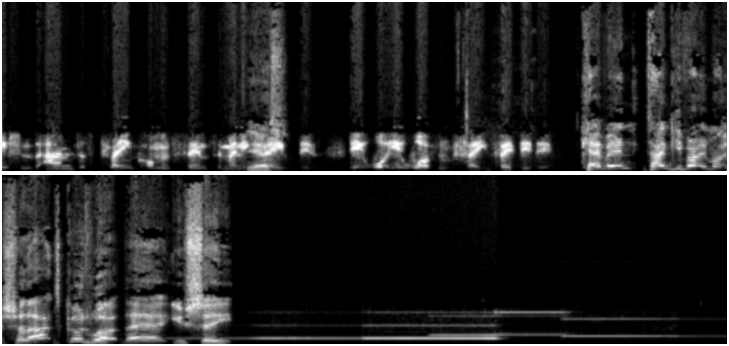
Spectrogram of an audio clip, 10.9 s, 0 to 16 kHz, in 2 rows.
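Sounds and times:
speech: 0.0s - 7.3s
electronic doorbell chiming: 6.6s - 10.8s.

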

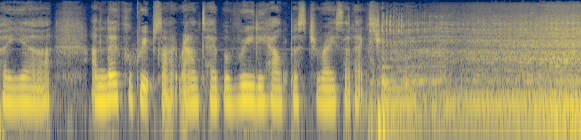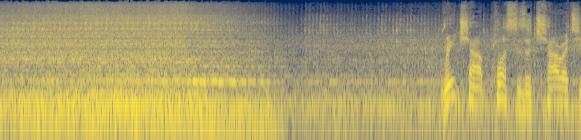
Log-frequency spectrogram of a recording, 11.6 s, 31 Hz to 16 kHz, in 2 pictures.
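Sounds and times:
speech: 0.0s - 4.5s, 10.2s - 11.6s
canal boat engine idling: 3.6s - 11.6s.

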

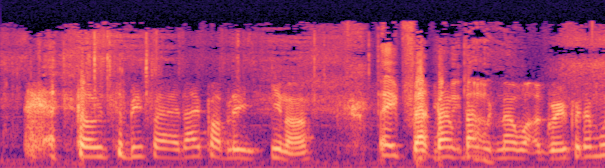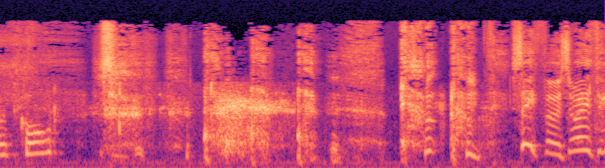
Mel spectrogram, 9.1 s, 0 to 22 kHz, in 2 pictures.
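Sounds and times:
speech: 0.4s - 9.0s
raspy coughs and throat-clearing: 5.3s - 8.4s.

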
